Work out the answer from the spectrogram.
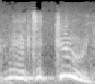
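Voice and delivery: defensive outburst at the ranger; insistent protest. Acted. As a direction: push back hard, voice up. Suspect protests under interrogation.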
